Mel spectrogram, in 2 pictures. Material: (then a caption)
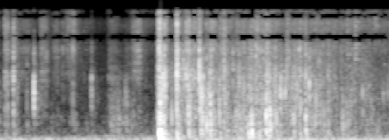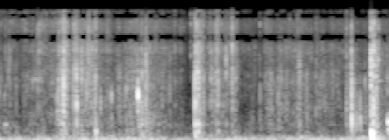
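Chalk. Broken chunks and powder of a gym chalk block (magnesium carbonate), solid and crumbly, sit in a bowl and are squeezed and crushed in the palms and fingers with long pink nails. A steady, dry, powdery crunching and crumbling runs throughout, broken by sharper, brighter snaps near the start and at the end.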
